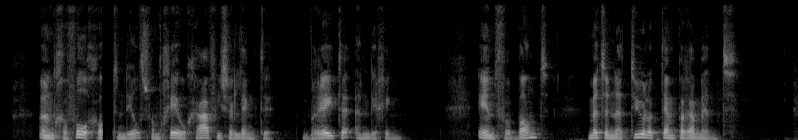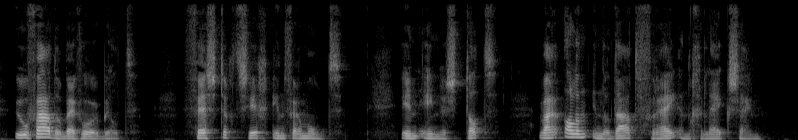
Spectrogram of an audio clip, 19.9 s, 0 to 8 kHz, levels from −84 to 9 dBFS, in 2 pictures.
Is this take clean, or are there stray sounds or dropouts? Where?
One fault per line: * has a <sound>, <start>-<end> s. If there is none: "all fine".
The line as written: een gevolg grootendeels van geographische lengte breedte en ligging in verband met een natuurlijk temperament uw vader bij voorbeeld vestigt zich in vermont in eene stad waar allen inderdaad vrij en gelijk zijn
* has a dropout, 1.3-1.4 s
